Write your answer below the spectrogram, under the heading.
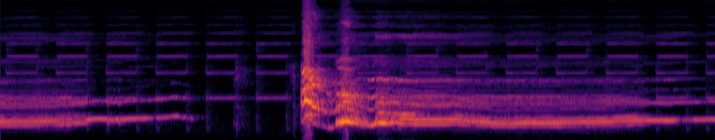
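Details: Morning alarm clock set off Adenine, a male German Shorthaired Pointer about two years old. Long, sustained, slightly wavering howl after a brief sharp bark, with the electronic alarm beeping steadily underneath.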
